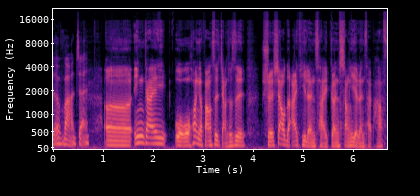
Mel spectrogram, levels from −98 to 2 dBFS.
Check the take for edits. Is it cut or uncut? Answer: uncut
